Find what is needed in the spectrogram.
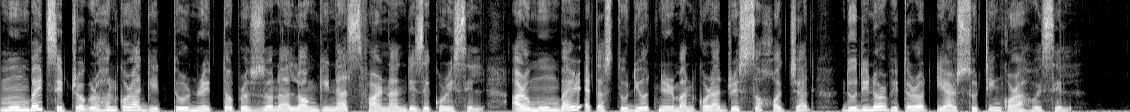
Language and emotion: Assamese, neutral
